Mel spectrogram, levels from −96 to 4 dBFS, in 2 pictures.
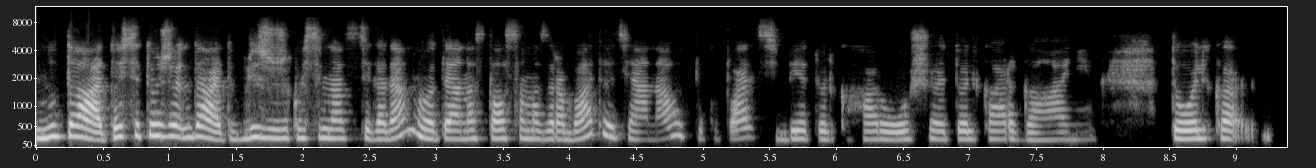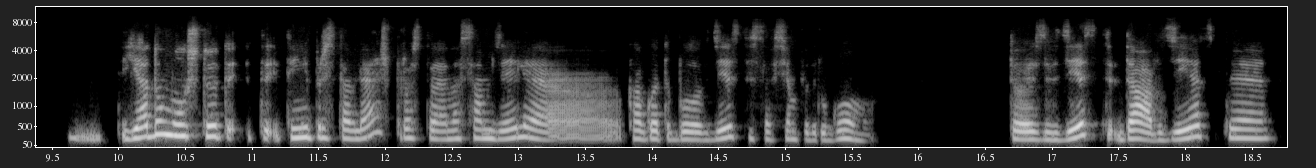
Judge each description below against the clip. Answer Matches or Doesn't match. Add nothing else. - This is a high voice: Matches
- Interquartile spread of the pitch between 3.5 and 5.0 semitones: Doesn't match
